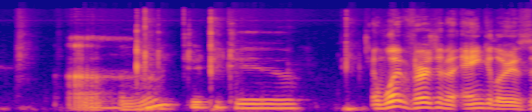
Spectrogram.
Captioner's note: humming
